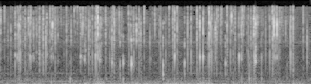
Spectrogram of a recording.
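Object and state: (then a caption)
Plastic paddle hairbrush tapped with nails. Long pointed acrylic nails tap and scratch the hollow plastic back of a black plastic paddle hairbrush held close to the microphone in both hands. Dense, dry crackling clicks with bright high ticks and scratchy rustle come in quick, uneven bursts with no ring.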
